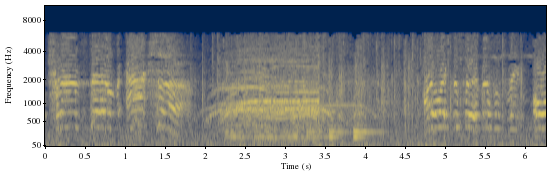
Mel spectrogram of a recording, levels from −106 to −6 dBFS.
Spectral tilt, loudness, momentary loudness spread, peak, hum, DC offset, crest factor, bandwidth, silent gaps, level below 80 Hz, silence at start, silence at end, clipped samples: -4.5 dB/octave; -28 LUFS; 11 LU; -16 dBFS; none; under 0.1%; 14 dB; 6.2 kHz; none; -54 dBFS; 0 s; 0 s; under 0.1%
